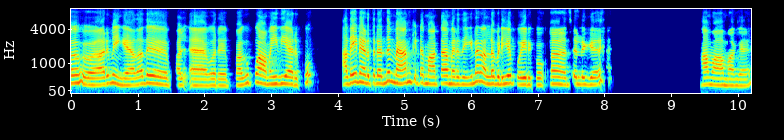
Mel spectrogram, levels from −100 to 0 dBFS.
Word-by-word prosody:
ஓஹோ! 245 -2 +1 0.2
அருமைங்க. 230 -3 -1
அதாவது 230 +5 +1 0.4
பல 190 0 -3 0.2
அ - - +3 0.3
ஒரு 185 0 -4 0.2
வகுப்பும் 250 +7 +1
அமைதியாக 220 0 0
இருக்கும், 250 +7 -8 0.5
அதே 255 +4 +4
நேரத்திலே 245 -2 +3
வந்து 310 +5 +1
மேம் 255 +4 +3
கிட்ட 255 0 -4
மாட்டாம 225 +1 +3
இருந்தீங்கன்னா, 215 +6 -1
நல்லபடியா 225 +1 +1
போயிருக்கும். 200 -1 -1
அ - - +4 0.3
சொல்லுங்க. 210 -1 -1 1.7
ஆமா, 205 -1 -1
ஆமாங்க. 180 -2 -5
225 Hz, 130 wpm, -20 LUFS, 205-245 Hz, 1.7 s, அதே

